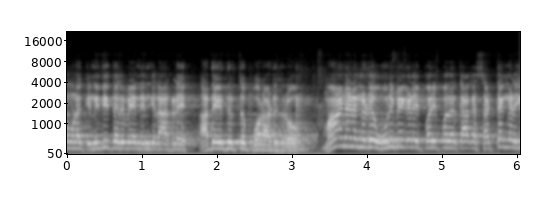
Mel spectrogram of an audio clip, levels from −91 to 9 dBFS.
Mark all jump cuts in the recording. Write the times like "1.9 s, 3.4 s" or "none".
3.3 s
